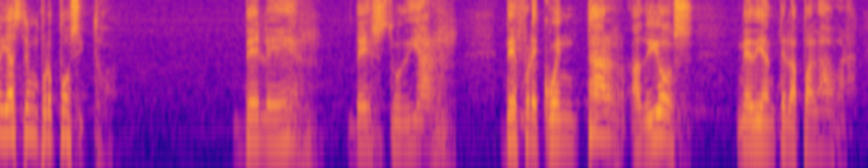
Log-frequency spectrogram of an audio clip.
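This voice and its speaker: A man preaching a fervent live sermon, who slows right down to read scripture with heavy emphasis. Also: sits high, vocal fry, mellow.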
